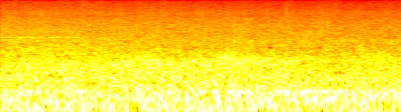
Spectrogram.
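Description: Storm with rain and caustic winds on a planet in the No Man's Sky survival video game, a faint, steady hiss of wind and rain with a low rumbling undertone, constant throughout.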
